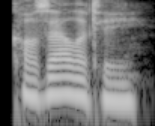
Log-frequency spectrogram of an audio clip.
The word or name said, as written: causality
